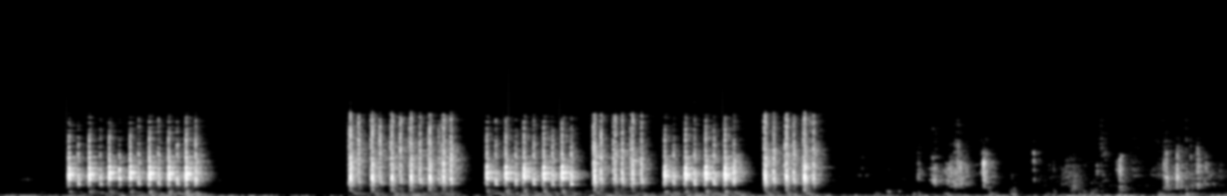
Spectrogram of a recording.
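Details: Mechanical keyboard, spacebar and big keys struck: quick bursts of key clatter with a loose tinny rattle on large key hits; stabilizer rattle.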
